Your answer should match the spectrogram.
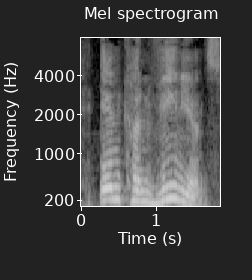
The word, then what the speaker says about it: inconvenience: call i left immediately inconvenience four syllables and there is also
